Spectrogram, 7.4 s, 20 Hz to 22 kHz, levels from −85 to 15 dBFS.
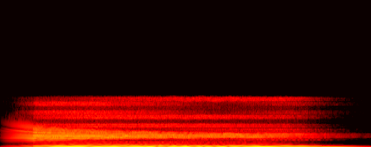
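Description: A skip ahead occurs at 0.66 to 0.68 s. Roughly 0.4 s of audio was discarded while later audio was already queued, so playback jumps straight forward with no gap, the two sides butted together. The call path's band limit near 8 kHz fits a G.722 codec.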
